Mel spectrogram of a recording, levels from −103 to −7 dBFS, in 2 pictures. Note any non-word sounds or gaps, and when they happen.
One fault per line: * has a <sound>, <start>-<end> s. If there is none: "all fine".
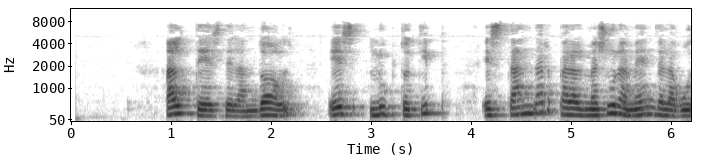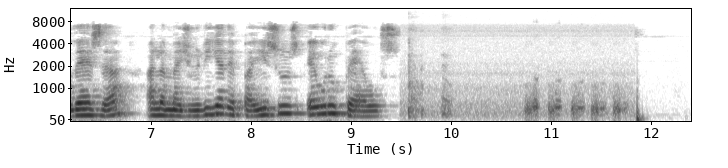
* has a cough, 9.5-10.1 s
* has a laugh, 10.7-11.8 s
